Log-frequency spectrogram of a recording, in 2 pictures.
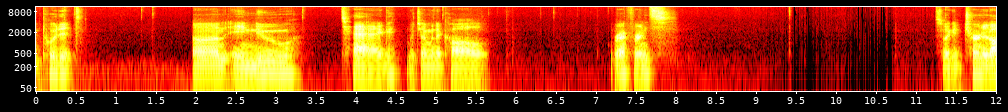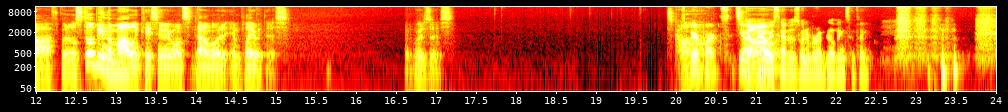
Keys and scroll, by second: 6.1-8.1 typing, 11.2 Return, 19.9 BackSpace.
